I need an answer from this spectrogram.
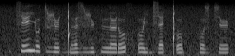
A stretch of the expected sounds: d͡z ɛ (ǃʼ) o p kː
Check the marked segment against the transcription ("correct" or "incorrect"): correct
